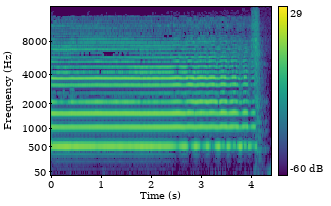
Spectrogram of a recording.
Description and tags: Alto Sax c4 v31
The second sample in the series. The format is ready to use in sampletank but obviously can be imported to other samplers. This sax is slightly smoother and warmer than the previous one. The collection includes multiple articulations for a realistic performance.
woodwind, vst, saxophone, jazz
